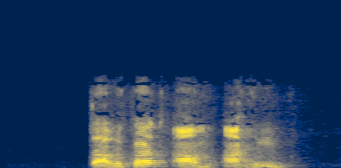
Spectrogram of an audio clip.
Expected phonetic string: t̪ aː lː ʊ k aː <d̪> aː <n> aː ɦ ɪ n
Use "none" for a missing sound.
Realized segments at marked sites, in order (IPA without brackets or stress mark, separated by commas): t̪, m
